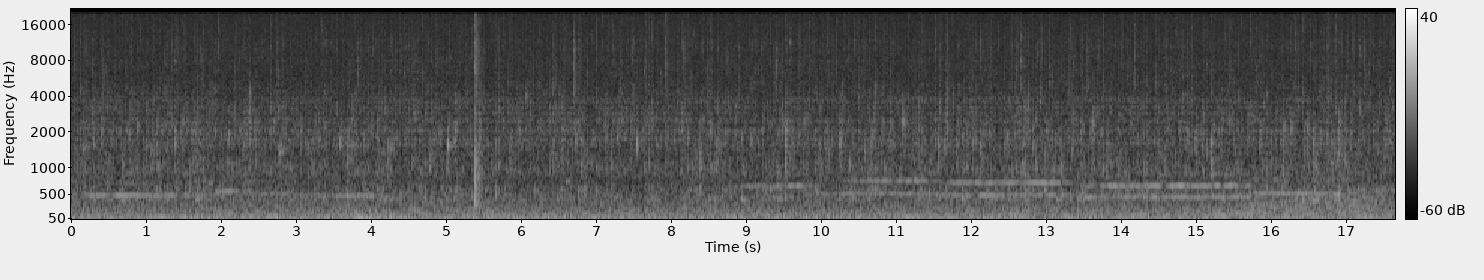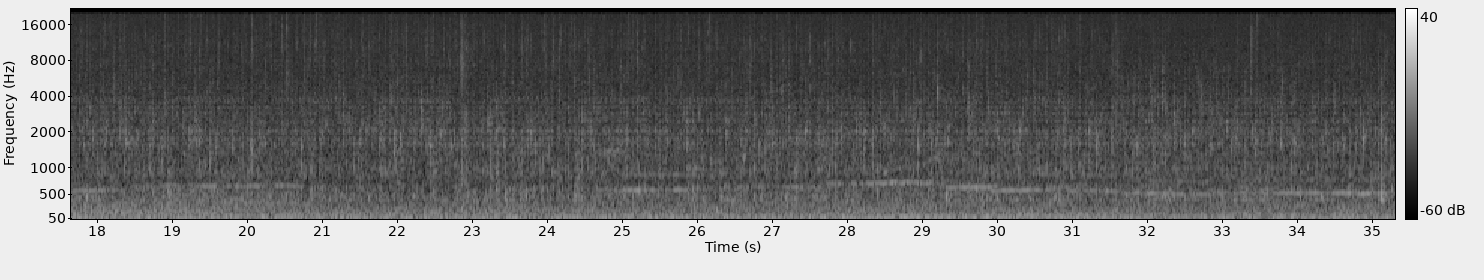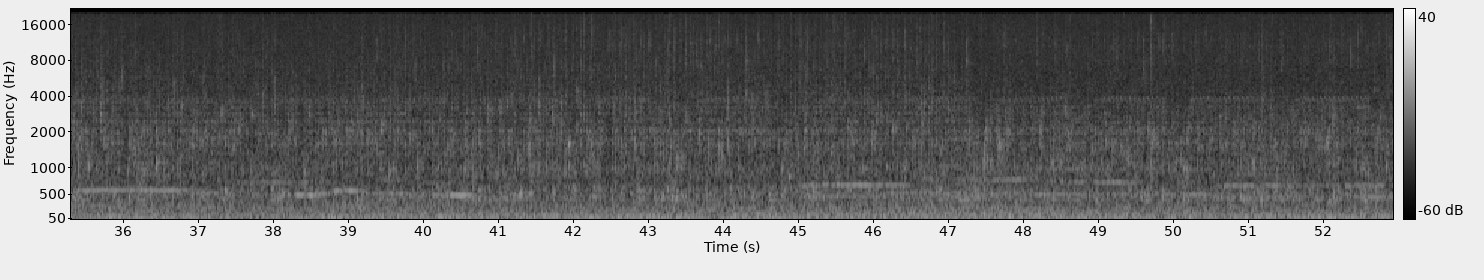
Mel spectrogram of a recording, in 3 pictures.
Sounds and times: fountain 0.0 - 52.9
charcoal fire 4.2 - 6.8
distant evening call for prayer 7.8 - 41.3
charcoal fire 21.9 - 24.4
distant evening call for prayer 44.6 - 52.9

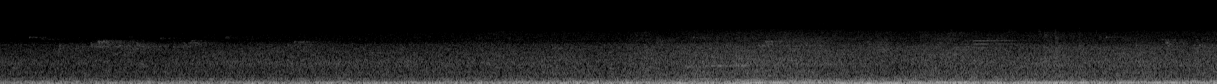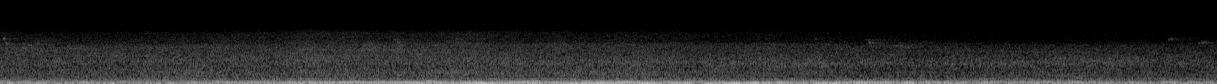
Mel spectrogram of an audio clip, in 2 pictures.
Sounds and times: Traffic Sound 2.1 - 24.3

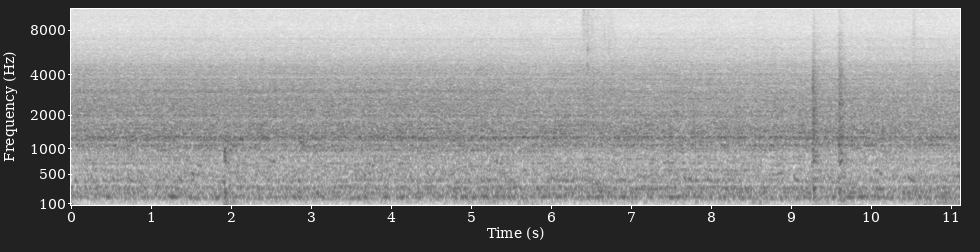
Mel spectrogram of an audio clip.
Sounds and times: kettle 0.0 - 11.1
radio 0.0 - 11.1

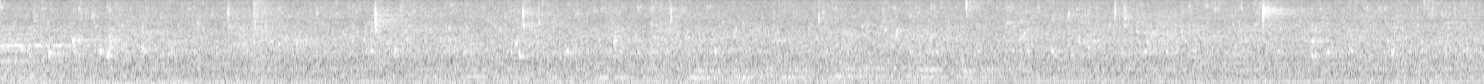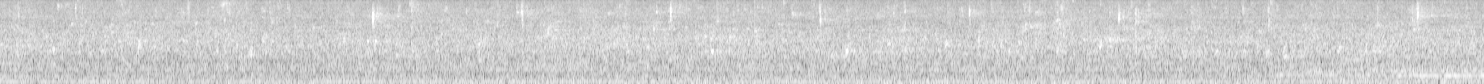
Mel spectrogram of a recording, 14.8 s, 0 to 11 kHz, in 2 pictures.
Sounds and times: rainwater running on the tracks 9.6 - 14.8

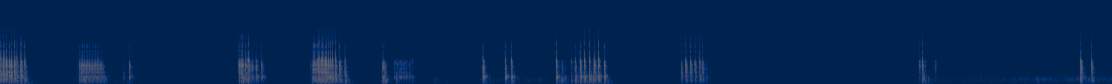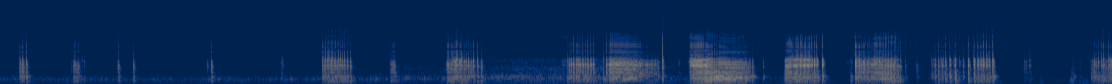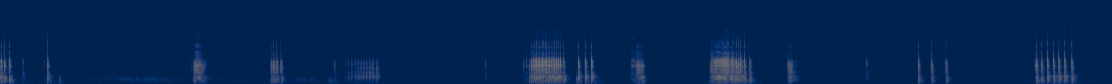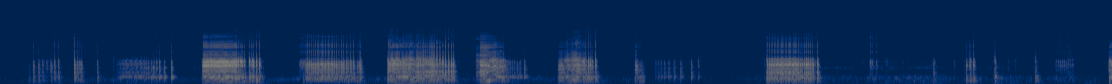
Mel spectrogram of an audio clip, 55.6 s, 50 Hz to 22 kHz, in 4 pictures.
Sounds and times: Crackling is recorded inside the tree 0.0 - 9.0
firs are suffering with the wind 11.7 - 25.2
Crackling is recorded inside the tree 13.3 - 29.4
Crackling is recorded inside the tree 30.1 - 55.6

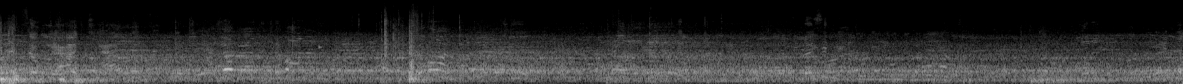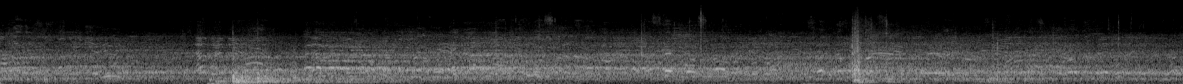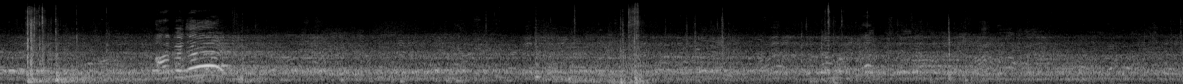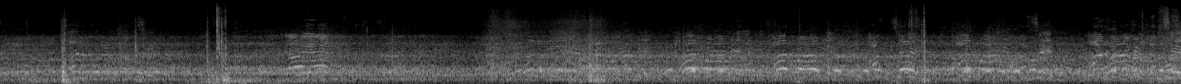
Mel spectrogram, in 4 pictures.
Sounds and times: merchants as they shouted out their prices 0.0 - 47.3

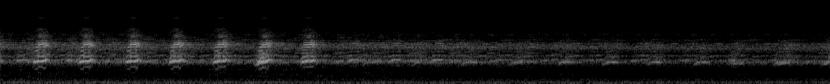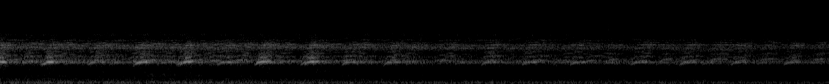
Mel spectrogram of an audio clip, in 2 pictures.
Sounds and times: pine barrens tree frog 0.0 - 16.5

